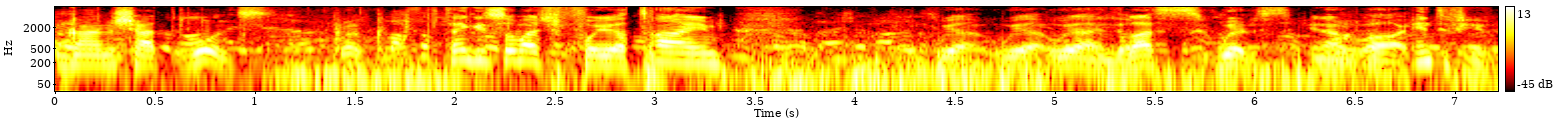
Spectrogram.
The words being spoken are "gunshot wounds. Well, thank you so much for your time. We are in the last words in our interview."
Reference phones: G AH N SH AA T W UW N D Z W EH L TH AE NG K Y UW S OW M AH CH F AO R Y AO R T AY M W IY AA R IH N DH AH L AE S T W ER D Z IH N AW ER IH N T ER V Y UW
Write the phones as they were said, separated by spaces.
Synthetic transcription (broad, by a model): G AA N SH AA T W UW N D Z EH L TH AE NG K Y UW S OW M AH CH F AO R Y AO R T AY M W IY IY W IH N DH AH L AE S T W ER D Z IH N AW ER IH N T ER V Y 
